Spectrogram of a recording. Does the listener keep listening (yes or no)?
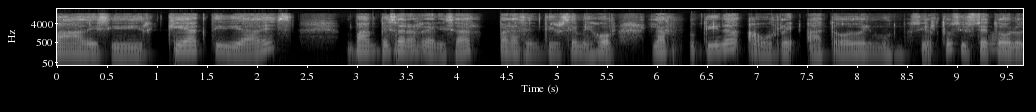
yes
